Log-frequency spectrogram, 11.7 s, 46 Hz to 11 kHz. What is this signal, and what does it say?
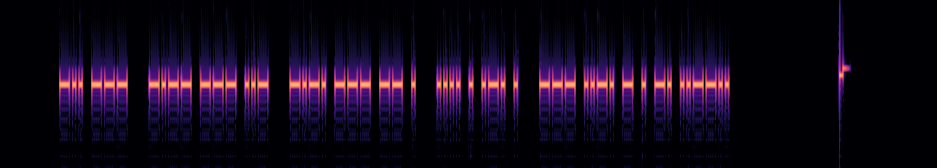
Morse code, heard as a keyed tone, about 32 wpm, 700 Hz. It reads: DO YOU COME HERE OFTEN?
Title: Sentences from Top 1000 Words - Review Part 1 - 30wpm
